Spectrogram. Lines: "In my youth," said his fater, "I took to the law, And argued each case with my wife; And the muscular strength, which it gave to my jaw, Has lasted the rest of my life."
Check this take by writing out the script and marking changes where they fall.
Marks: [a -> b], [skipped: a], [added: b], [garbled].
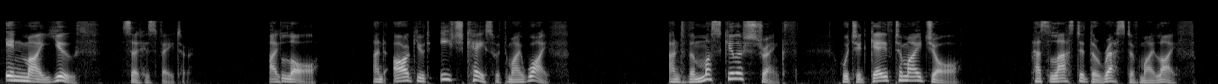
"In my youth," said his fater, "I [skipped: took to the] law, And argued each case with my wife; And the muscular strength, which it gave to my jaw, Has lasted the rest of my life."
